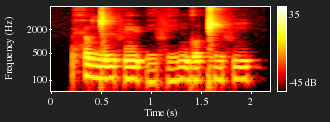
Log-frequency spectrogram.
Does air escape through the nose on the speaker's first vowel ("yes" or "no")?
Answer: no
